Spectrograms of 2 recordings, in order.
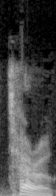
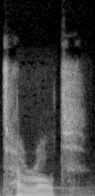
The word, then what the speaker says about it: tarot: a cosmos the Stars tarot card which funny enough is one of the cards of the quote-unquote normal tarot deck yeah you pronounce it Tarot not Terrell Tarot anyway we started from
